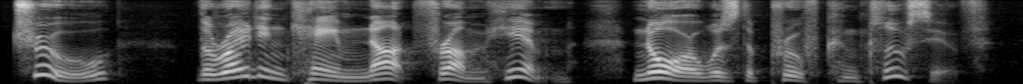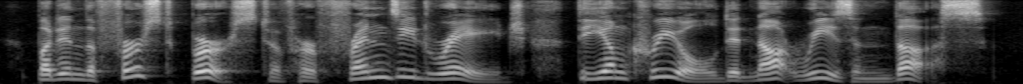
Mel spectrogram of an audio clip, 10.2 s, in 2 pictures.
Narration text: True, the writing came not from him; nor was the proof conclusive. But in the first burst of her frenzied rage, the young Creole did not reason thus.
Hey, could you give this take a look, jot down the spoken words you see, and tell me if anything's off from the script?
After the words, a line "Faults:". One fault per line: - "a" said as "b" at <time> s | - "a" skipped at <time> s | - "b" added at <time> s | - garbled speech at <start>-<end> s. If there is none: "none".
True, the writing came not from him; nor was the proof conclusive. But in the first burst of her frenzied rage, the young Creole did not reason thus.
Faults:
none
